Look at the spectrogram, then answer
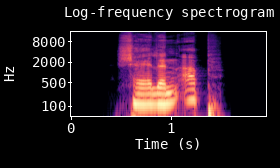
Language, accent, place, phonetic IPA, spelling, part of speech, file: German, Germany, Berlin, [ˌʃɛːlən ˈap], schälen ab, verb, De-schälen ab.ogg
- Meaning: inflection of abschälen: 1. first/third-person plural present 2. first/third-person plural subjunctive I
